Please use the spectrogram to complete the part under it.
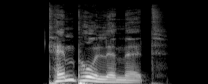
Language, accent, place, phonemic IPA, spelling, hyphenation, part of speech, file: German, Germany, Berlin, /ˈtɛmpoˌlɪmɪt/, Tempolimit, Tem‧po‧li‧mit, noun, De-Tempolimit.ogg
- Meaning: speed limit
